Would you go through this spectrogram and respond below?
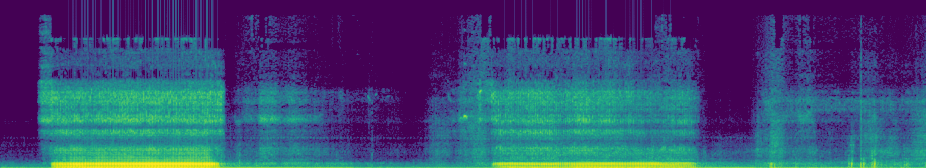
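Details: Two long, loud, buzzing snores a few seconds apart with quiet room noise between them; snoring.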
